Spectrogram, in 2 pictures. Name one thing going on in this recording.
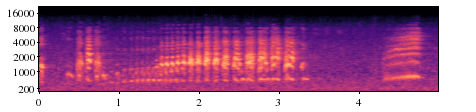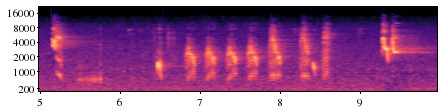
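A bird calls loudly with rapid, repeated harsh notes and sharp whistles.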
